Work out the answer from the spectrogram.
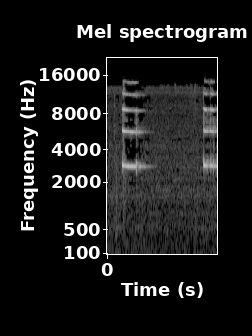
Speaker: Beep beep beep. This is a self-assembled one.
